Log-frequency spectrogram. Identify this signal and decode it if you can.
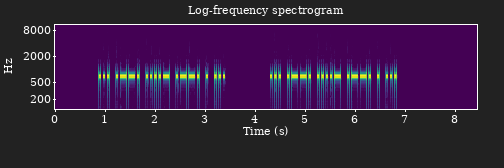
Morse code, heard as a keyed tone, about 28 wpm, 700 Hz. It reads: SP4PES SP4PES
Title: DXCC-100 Call Signs - 6 Characters - Repeated 2x - 28wpm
